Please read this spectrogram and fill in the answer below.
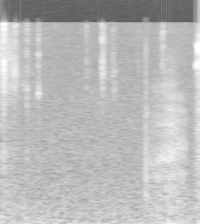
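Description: A few faint, scattered computer keyboard keystrokes while text is typed into a field, then a soft breath near the end.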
